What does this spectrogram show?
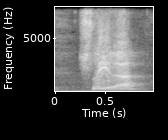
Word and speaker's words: Clilia: The pronunciation I have to make sure it's right in Hebrew. Sla.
